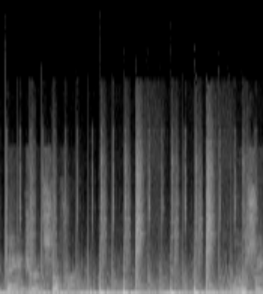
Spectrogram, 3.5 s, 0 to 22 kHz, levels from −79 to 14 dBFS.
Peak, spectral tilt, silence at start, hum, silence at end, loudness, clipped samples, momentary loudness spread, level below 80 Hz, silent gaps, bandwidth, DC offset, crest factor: 0 dBFS; -5 dB/octave; 0 s; none; 0 s; -17 LUFS; under 0.1%; 3 LU; -20 dBFS; none; 15.5 kHz; 1%; 14 dB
